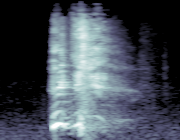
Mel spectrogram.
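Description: A quick in-breath, then one sharp, explosive sneeze that trails off.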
